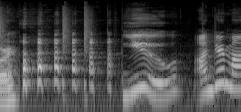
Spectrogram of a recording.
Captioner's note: laughing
